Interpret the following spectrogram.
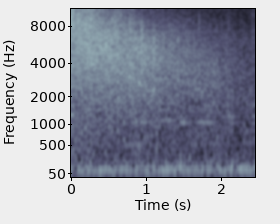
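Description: Thunder sound effect: a loud, deep rumble of thunder, its crackling upper part slowly fading while the low roll holds steady.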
